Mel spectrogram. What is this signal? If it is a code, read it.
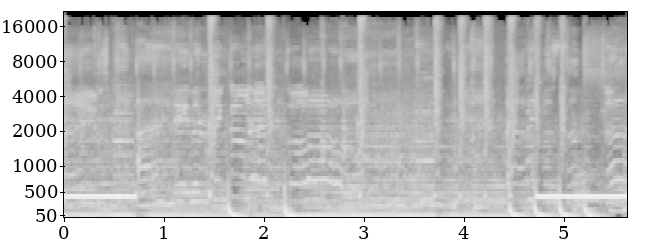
Ringback tone (Europe, 425 Hz), with noise.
